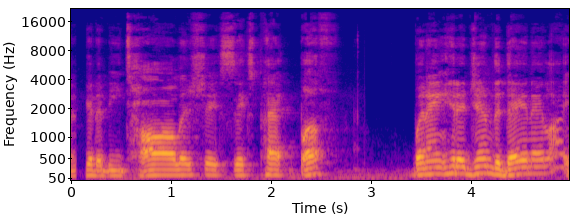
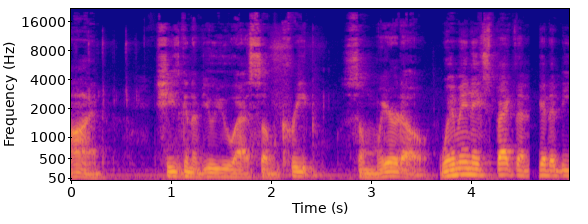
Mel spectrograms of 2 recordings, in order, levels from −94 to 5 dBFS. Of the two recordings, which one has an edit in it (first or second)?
second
